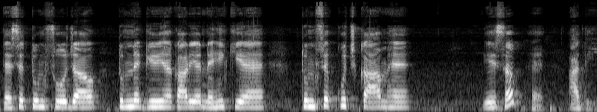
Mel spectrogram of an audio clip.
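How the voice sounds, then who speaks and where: A man teaching a school grammar lesson to children, patient and repetitive, reading examples out slowly with frequent filler phrases. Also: high voice, clean tone.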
